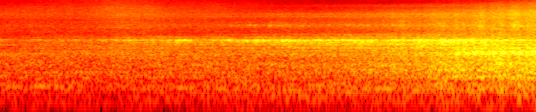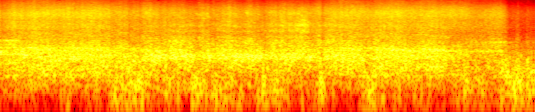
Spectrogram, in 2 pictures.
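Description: Hankyu electric train approaching and passing at speed right beside the track: it grows louder over the first half into a loud, steady rush of wheels on rails, then cuts off suddenly near the end.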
